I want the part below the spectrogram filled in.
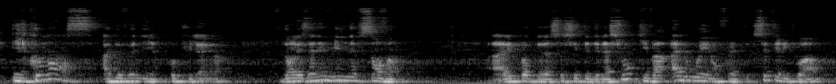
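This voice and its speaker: A man's voice: mid-range voice, a little mellow. Man explaining history in a roomy room. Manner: didactic, rhetorical questions, frequent hesitations. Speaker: history video presenter. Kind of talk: explanatory history narration to camera.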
